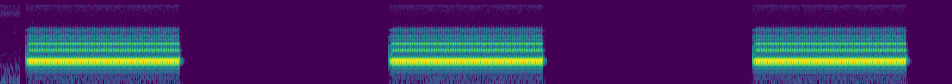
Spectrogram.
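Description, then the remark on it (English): A payphone in Frank and Mary's diner, with coins slid into the slot, sounds a line tone in three long, evenly spaced buzzy bursts, each about a second and a half, with silence between them. No voices and no distinct dialing beeps. “Finn picks up the phone and slides coins into the slot, trying his best to remember the number.”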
